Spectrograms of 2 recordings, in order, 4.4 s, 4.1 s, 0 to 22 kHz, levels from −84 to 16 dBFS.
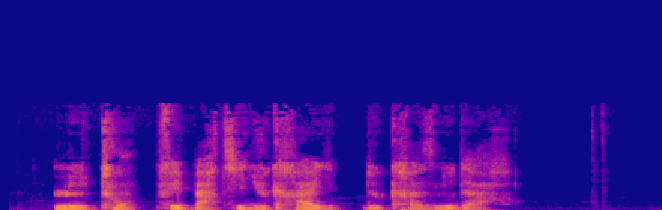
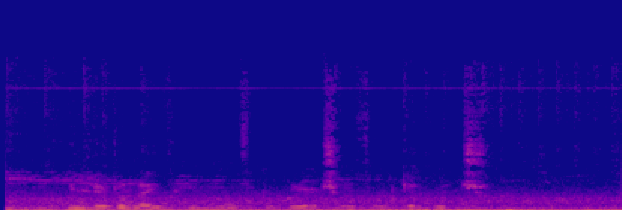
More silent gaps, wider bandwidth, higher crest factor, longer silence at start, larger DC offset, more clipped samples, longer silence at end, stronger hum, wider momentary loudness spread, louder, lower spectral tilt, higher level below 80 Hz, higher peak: neither; second, 11.5 kHz vs 15 kHz; about the same, 20 dB vs 16 dB; first, 0.35 s vs 0.05 s; neither; neither; first, 1.05 s vs 0 s; neither; about the same, 9 LU vs 8 LU; first, -19 LUFS vs -41 LUFS; second, -5 dB/octave vs -7 dB/octave; second, -58 dBFS vs -44 dBFS; first, 0 dBFS vs -20 dBFS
